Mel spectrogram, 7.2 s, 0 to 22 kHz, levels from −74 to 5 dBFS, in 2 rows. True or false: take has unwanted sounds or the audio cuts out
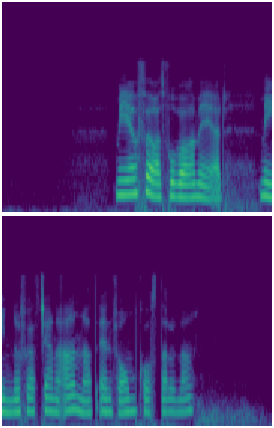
false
